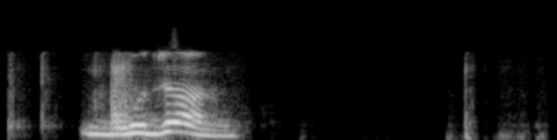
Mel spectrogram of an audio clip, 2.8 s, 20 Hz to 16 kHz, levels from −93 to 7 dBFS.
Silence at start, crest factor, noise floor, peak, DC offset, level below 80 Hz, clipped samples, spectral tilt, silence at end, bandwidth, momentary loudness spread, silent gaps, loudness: 0.4 s; 16 dB; -66 dBFS; -2 dBFS; under 0.1%; -50 dBFS; under 0.1%; -11 dB/octave; 0.45 s; 4.1 kHz; 15 LU; 2.13-2.17 s; -13 LUFS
